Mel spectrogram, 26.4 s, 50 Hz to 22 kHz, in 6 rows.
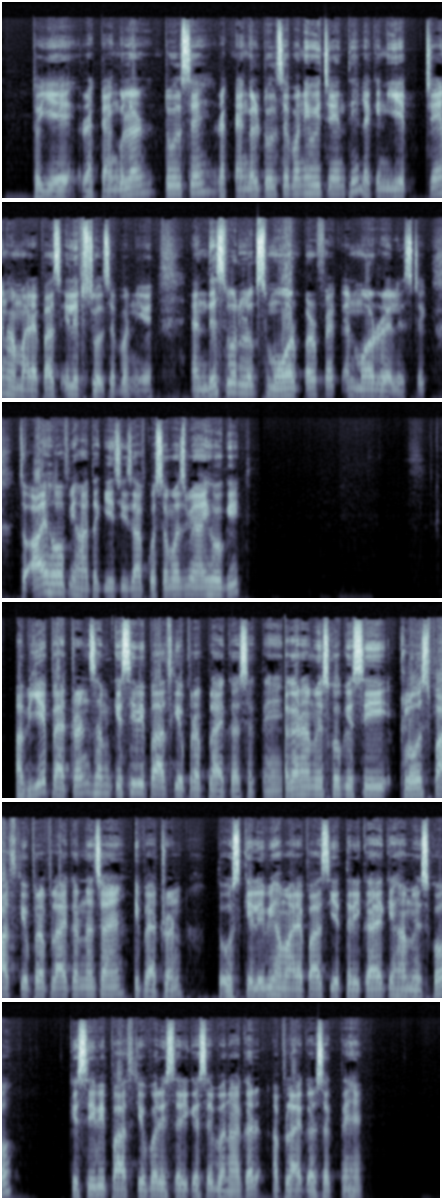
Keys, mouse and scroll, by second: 5.7 click, 5.8 alt+scroll up 1, 9.5 alt+scroll up 1, 9.6-9.9 alt+scroll down 1, 10.6 click, 10.9 space, 11.1 space, 11.4 ctrl+z, 12.5 click, 16.0-23.9 drag, 23.9-25.9 shift+drag.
